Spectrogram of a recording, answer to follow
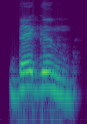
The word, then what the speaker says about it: Begum: Istanbul wow so cool am I saying your name correctly bagel or beagle how do I pronounce it if you can hear you know I can hear it's big yeah actually it's begum is that it yeah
